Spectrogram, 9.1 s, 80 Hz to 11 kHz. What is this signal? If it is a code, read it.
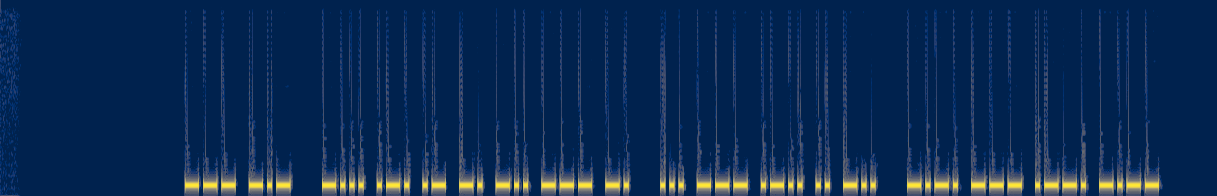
Morse code, heard as a keyed tone, about 34 wpm, 700 Hz. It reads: OK BRANDON SOLID COPY
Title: K1USN SST QSO Practice 35wpm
